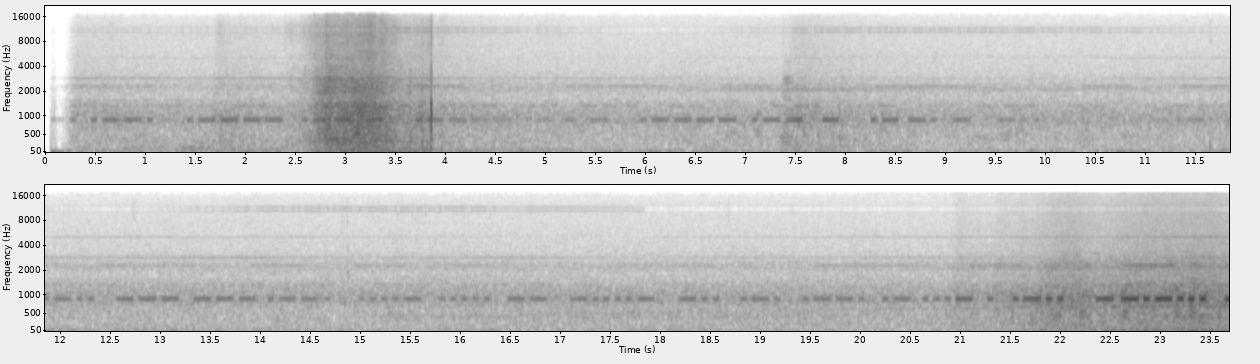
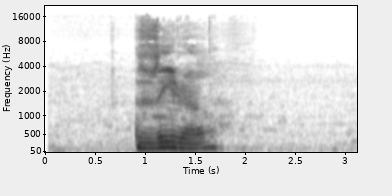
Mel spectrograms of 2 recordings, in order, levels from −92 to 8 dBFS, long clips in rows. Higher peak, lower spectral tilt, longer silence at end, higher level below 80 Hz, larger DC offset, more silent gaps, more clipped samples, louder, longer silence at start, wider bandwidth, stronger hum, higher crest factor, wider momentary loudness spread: about the same, 0 dBFS vs -2 dBFS; second, -3 dB/octave vs -5.5 dB/octave; second, 0 s vs 1.4 s; about the same, -52 dBFS vs -52 dBFS; neither; neither; neither; second, -35 LUFS vs -17 LUFS; second, 0.05 s vs 0.9 s; about the same, 17.5 kHz vs 16 kHz; neither; first, 36 dB vs 20 dB; first, 19 LU vs 12 LU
